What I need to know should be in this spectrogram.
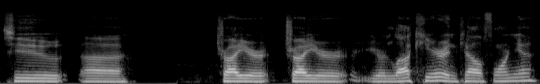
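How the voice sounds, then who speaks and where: Slow and level, this podcast host's medium-pitched voice sounds darkish, clear and resonant in a dry recording. Interviewing casually, he rambles around his questions, full of fillers and false starts.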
